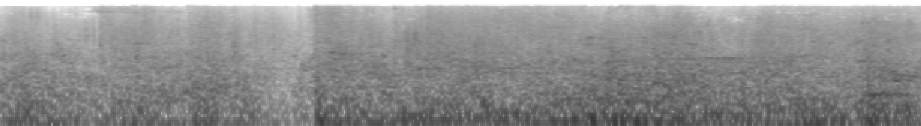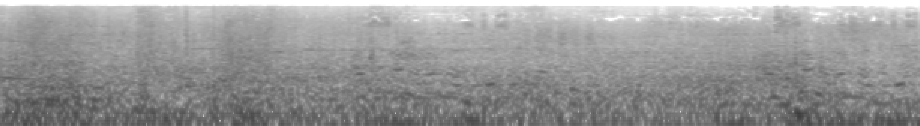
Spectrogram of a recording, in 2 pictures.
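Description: Video game spell effects and hits clash in a busy fight.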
